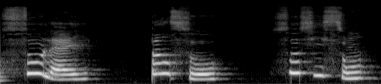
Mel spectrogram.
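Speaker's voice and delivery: "soleil, pinceau, saucisson" slow and emphatic, syllables apart. Shown as a demonstration. Teacher having children hunt for a syllable, "soleil, pinceau, saucisson" syllabified. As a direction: punch out each beat of "soleil, pinceau, saucisson". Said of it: "On va chercher la syllabe seau".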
